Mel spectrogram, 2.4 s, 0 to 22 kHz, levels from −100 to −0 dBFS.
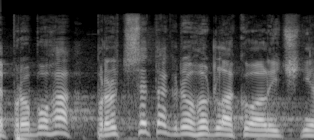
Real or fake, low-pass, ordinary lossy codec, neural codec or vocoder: real; 14.4 kHz; AAC, 96 kbps; none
